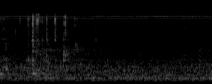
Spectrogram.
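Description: Thin liquid poured from a small glass bowl into a saucepan of milk: a few faint, soft splashes and small clicks in the first half second or so, then only a faint steady hiss.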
